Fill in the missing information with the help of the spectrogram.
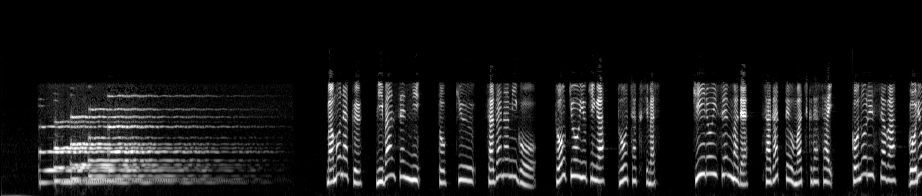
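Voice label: platform 3 approaching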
